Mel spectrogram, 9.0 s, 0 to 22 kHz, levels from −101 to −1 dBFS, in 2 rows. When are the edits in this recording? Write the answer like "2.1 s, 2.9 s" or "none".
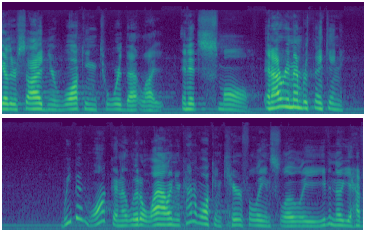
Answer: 2.2 s, 3.2 s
